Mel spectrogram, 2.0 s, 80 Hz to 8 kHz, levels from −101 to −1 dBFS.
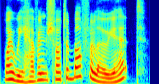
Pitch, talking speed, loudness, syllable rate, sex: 220 Hz, 210 wpm, -15 LUFS, 5.7 syllables/s, female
